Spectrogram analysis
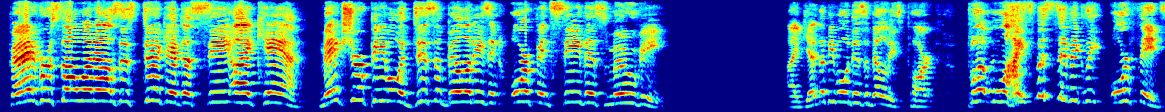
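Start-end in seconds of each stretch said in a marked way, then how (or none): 0.2-8.4 very loud promo-style announcer voice. Quoting what a movie shows at its end, in a very loud voice. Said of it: "in a very loud voice".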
